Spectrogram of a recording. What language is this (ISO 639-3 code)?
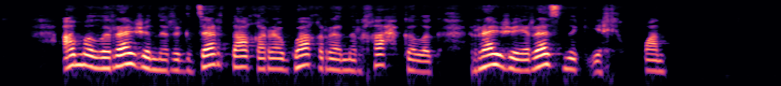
abk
